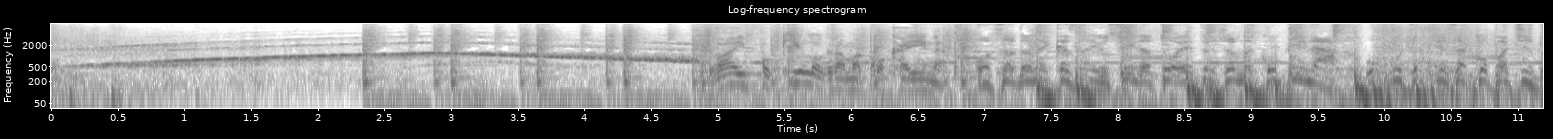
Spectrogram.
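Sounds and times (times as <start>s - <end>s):
loud wailing alarm siren: 0.0s - 6.4s
speech: 5.0s - 11.1s.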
